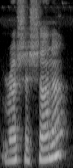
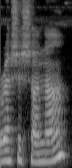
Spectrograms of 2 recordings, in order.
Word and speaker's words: Rosh Hashanah: be with you for arab rosh hashanah or rosh hashanah depending on which syllable you prefer the emphasis that joke doesn't get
